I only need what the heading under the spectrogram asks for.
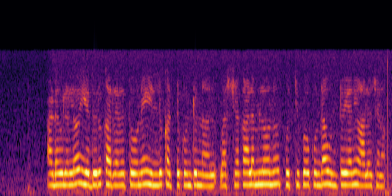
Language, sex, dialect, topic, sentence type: Telugu, female, Utterandhra, agriculture, statement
